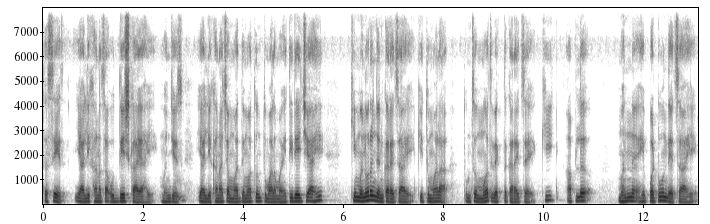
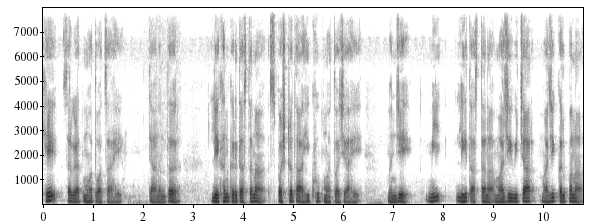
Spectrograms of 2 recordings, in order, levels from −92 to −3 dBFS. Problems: none marked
